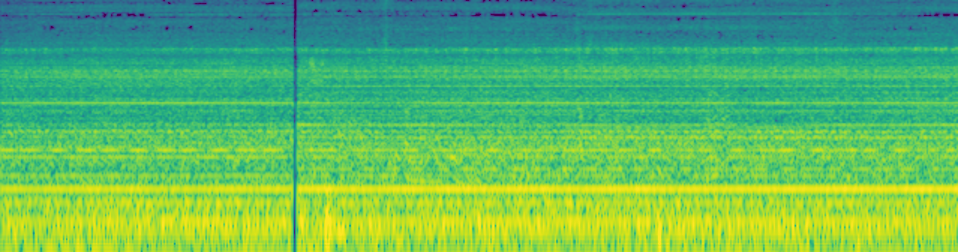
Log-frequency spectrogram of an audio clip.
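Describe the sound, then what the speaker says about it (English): A large John Deere tractor engine idles steadily with a deep, even rumble, nearby and continuous, with one brief dropout early on. "Big tractor up here too."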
